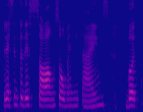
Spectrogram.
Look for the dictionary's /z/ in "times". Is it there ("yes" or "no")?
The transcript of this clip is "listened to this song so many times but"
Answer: no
